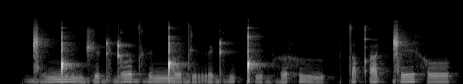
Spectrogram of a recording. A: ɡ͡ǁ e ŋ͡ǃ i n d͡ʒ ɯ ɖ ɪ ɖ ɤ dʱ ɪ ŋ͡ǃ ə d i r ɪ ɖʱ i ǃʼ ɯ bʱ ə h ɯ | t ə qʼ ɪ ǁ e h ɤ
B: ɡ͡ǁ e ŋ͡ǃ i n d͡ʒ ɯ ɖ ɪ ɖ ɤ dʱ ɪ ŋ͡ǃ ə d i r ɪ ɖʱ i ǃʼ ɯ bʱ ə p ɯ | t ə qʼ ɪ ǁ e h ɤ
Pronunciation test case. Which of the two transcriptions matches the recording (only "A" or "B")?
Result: A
